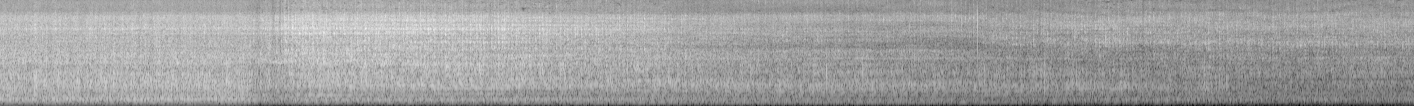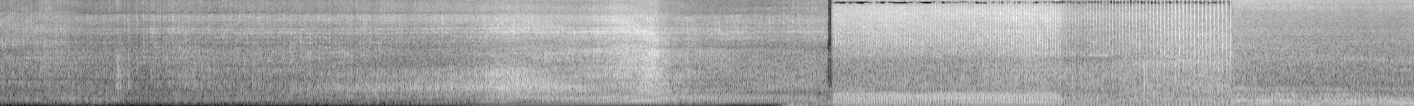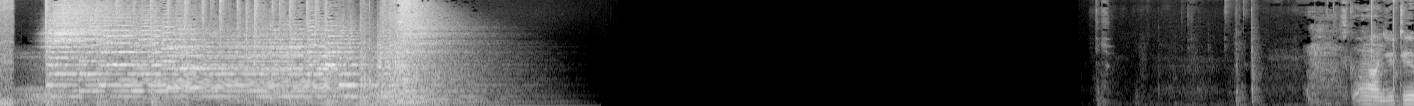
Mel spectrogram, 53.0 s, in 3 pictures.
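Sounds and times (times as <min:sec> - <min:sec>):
garden tractor engine running: 0:00.0 - 0:23.3, 0:27.4 - 0:35.4
car engine revving: 0:22.4 - 0:36.1.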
